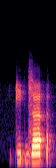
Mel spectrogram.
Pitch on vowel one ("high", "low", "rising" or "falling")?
high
